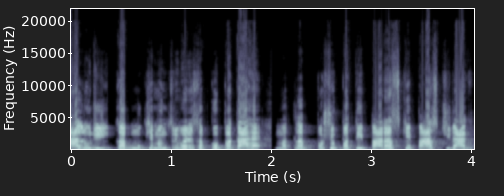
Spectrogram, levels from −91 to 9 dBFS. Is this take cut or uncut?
cut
